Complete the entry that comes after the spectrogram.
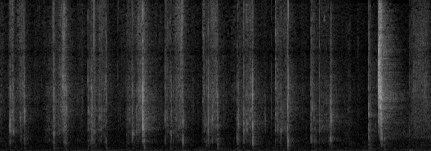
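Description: Tarot cards shuffled and riffled by hand, a run of soft crisp flicks and slaps in uneven bursts, close and fairly quiet, with no talking.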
